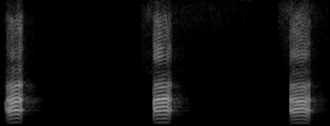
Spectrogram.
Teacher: जब हमजा के ऊपर जजम लगाएंगे तो आ आ आ आवाज बिल्कुल रुक गई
